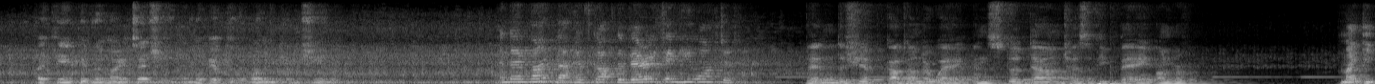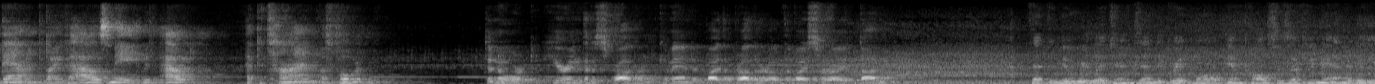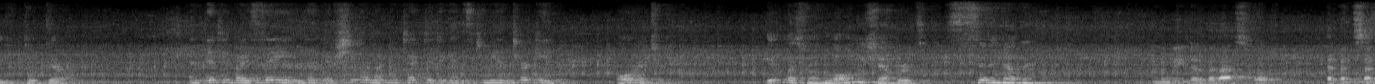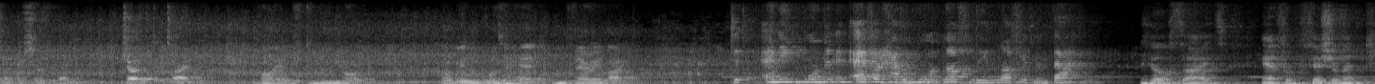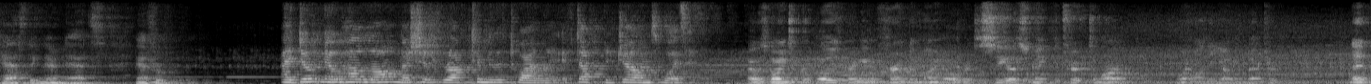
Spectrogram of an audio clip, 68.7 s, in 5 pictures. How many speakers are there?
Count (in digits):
7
